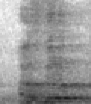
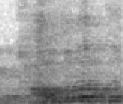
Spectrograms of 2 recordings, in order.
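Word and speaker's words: حضرة: ഹസ്രത്ത് Maulana Sheikh നമ്മൾ പറയില്ലേ, ഹദ്റത്ത് എന്നാണ്. അവരുടെ സാന്നിധ്യത്തെ ബഹുമാനിച്ചുള്ള ഹദ്റത്ത്, ഹദ്റത്ത് എന്ന് ശരി. പ്രയോഗത്തിൽ ഹസ്രത്ത് എന്നൊന്നുമില്ല, ഹസ്രത്ത് അല്ല. ഈ ഹസ്രത്ത് എന്നറിയാമോ?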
